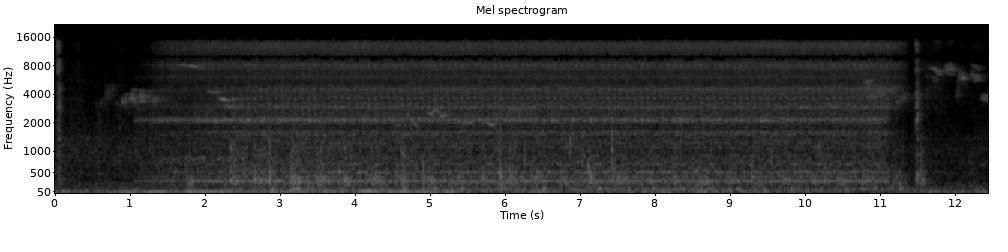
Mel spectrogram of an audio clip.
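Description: A washing machine motor whines steadily.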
